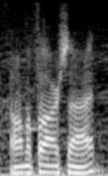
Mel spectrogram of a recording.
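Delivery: normal talking voice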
